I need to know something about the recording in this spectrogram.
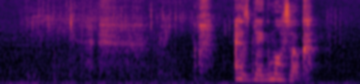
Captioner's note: squishing sound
